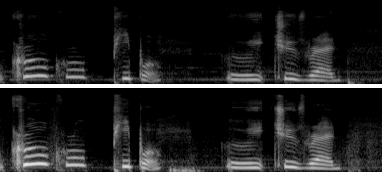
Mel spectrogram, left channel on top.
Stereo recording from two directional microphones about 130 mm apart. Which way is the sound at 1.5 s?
35° right (ahead or behind).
